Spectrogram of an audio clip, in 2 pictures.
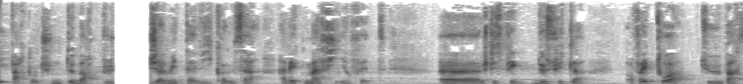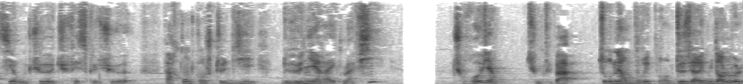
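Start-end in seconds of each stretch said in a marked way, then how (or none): none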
